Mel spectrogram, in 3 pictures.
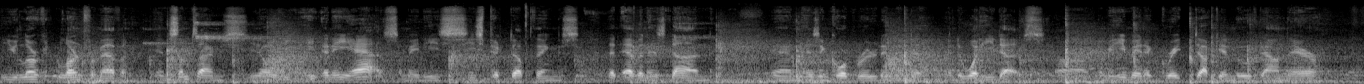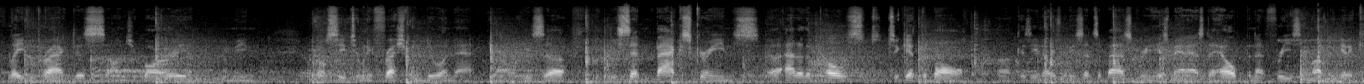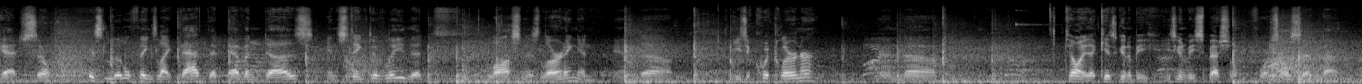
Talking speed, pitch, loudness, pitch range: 210 wpm, 105 Hz, -21 LUFS, 95-125 Hz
